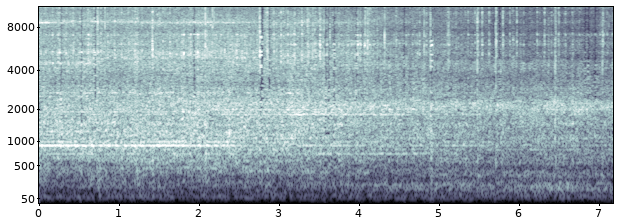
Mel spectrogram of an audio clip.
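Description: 1:32 scale Burlington Zephyr model train running along garden railway track, its wheels rumbling on the rails. There is a steady whine over the first couple of seconds, and the sound fades gradually as the train pulls away.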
